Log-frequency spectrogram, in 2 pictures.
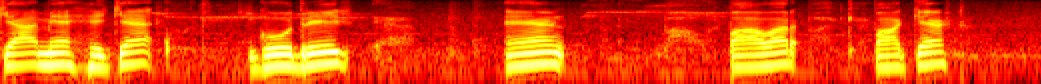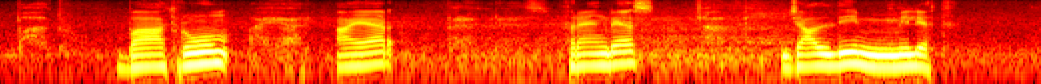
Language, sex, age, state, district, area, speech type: Kashmiri, male, 18-30, Jammu and Kashmir, Shopian, rural, read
